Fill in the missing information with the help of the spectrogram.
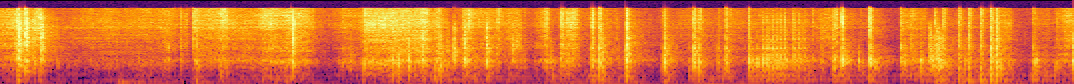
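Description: The thin, printed glossy paper pages of an open magazine are flipped quickly by fingers, making a rapid series of flapping, rustling page turns. The sound is crisp and papery, with its energy in the mid and high range and almost no low end.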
